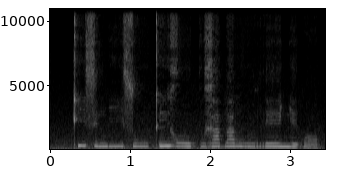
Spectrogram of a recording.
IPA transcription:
kʼ i˦ s ɪ˨ ŋ iː˨ s uː˨ kʼ ĩ˦ ɣ oː˨ kʷ ɪ˨ ɣ a˦ b a˦ β uː˨ r eː˦ ɲ e˨ ɓ ɔ˨

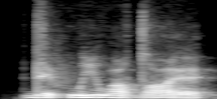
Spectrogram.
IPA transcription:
d e f w i w e dˤ ɛ

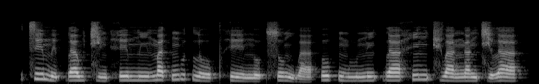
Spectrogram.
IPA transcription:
t͡s e˦ m e˨ p̚ l a˧ w t͡ɕ e˨˩ ŋ h e˧ m ĩ˧ m a˦ t̚ ŋ u˦ t̚ l o˨˩ pʰ e˨˩ n̪ o˨ ʔ s o˦ ŋ w a˨˩ | o˦ k̚ m u˧ n̪ ĩ˦ k̚ l a˧ h ĩ˦ n t͡ɕ w a˥˧ ŋ a˧ ŋ t͡ɕ ə˨˩ l a˥˧

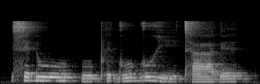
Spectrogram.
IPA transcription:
s ɪ˦ ɗ uː˦ | u˨˦ pʰ ɪ˨ ɡ uː˦ ɡ u˦ ɣ iː˨ tʰ aː˨ ɗ ɪ˦

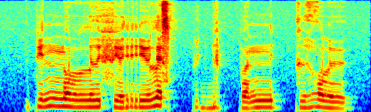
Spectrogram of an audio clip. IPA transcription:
pʲ ʉ nː o lː ɨ fʲ ɵ rʲ ʉ l e s pː i ɡ bʲ o pː ɵ nː i kː ɨ ɦ o l ʉ

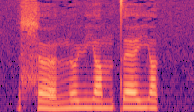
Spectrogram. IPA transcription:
s œː˨˩ n̪ ɵ˧ ɥ j ɐ˧ m t̪ ɛː˧ j ɐ˧ k̚

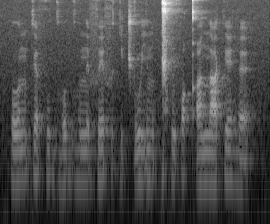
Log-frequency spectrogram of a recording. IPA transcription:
o n k ɛ f u ɡʱ o ɡʱ ʊ n e f e f ɪ k ɪ t͡ʃʼ u j ɪ n ǁʰ u f ɔ qʼ e n a k e ɦ ɛ

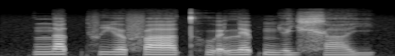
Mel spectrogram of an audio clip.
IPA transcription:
n a˦˥ t̚ f i˧ ə̯ f aː˧ t̪ʰ ṵ˧˨ ə̯ l ɛ˦˥ p̚ ɲ ə̤˨˩ j x a̤˨˩ j

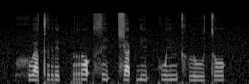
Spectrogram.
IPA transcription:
h u˩˦ a̯ t r e˨˩ k̚ p r ɔ˥˩ ʔ s i˦˥ ʔ t͡ɕ a˦˥ k̚ j i˥˩ ʔ k w i˥˩ n kʰ l uː˧ t o˦˥ k̚

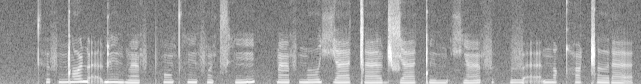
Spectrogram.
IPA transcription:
t̪ʰ ʏ f ŋ͡ǃ ʌ ɳ æ̰ ɖ ĩ b æ̃ f pʰ ɔ̃ t̪ʰ ĩ f ə̃ t͡sʰ ĩ | k͡p æ̃ f n̪ ɤ ç æ ǀ æ ɖ ɕ æ ǃ ĩ m ə̰ ç æ̃ f | v æ̰ n̪ ə qʰ ʏ ǁ ə ɾ æ

